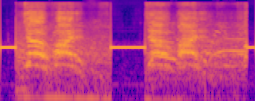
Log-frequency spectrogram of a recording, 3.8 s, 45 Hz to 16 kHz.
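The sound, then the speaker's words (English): A huge crowd of about 70,000 college students at a college football game chants in loud unison in two bursts, each phrase covered by a steady high censor bleep tone that runs through and between the chants. “I'd rather be booed, to be honest with you, than have 70,000 college students chanting, F me.”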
